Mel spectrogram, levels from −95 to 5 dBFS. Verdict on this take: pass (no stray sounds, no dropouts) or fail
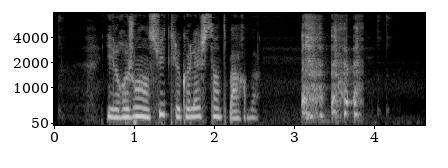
fail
